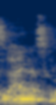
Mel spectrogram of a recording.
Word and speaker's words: Linus: Und da muss man dazu sagen, steht nämlich extra bei Transfermarkt drin, der Vorname wird englisch ausgesprochen. – Linus Rosenlöcher.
